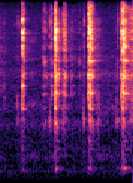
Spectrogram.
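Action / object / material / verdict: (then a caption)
shake / metal coin shaken against an aluminum drink can / aluminum, metal / empty. A quarter held loosely over the seal of an empty aluminum drink can is shaken, making the coin seem to be inside. It produces short, bright metallic clicks and rattles in quick bursts with almost no low end. The sound is faint because the can is empty; it would sound different if the can were full.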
